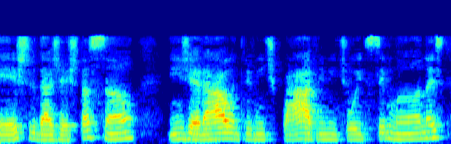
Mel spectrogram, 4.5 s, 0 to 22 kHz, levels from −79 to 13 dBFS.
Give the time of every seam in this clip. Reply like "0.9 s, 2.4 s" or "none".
none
